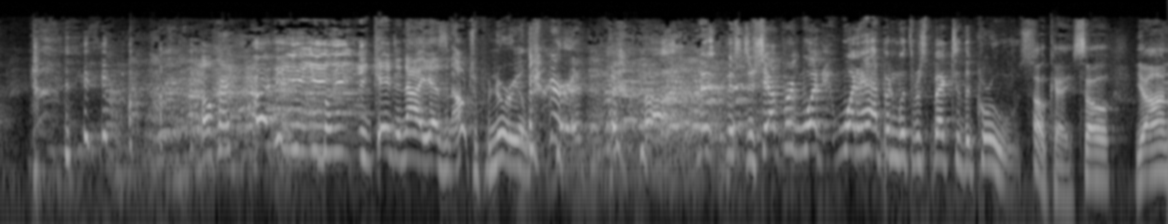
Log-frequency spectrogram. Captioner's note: laughter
